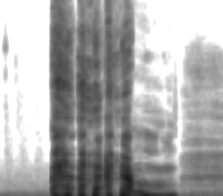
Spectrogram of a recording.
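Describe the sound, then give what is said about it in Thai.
A person clears their throat before speaking again: a quick run of three or four rough, breathy bursts that ends in a short voiced, falling 'ahem', then quiet. It sounds deliberately performed. “ตะเกิ้นหันมาสบตาสักก่อนที่จะกระแอมกระไอแล้วก็เอ่ยขึ้นอีกครั้ง”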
